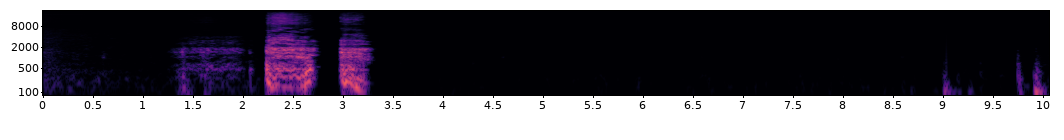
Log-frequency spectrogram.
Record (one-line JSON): {"cough_length": "10.1 s", "cough_amplitude": 30577, "cough_signal_mean_std_ratio": 0.24, "survey_phase": "alpha (2021-03-01 to 2021-08-12)", "age": "65+", "gender": "Male", "wearing_mask": "No", "symptom_none": true, "symptom_onset": "12 days", "smoker_status": "Ex-smoker", "respiratory_condition_asthma": true, "respiratory_condition_other": false, "recruitment_source": "REACT", "submission_delay": "3 days", "covid_test_result": "Negative", "covid_test_method": "RT-qPCR"}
